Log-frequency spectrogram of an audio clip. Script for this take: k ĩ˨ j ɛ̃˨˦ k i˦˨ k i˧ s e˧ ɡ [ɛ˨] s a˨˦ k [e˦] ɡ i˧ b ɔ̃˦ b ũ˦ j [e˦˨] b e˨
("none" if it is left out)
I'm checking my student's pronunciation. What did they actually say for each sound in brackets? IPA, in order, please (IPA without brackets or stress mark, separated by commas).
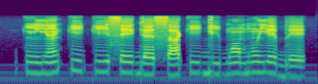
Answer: ɛ˨, i˦, e˦˨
